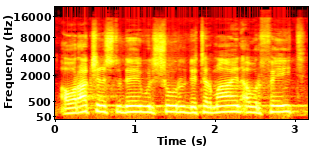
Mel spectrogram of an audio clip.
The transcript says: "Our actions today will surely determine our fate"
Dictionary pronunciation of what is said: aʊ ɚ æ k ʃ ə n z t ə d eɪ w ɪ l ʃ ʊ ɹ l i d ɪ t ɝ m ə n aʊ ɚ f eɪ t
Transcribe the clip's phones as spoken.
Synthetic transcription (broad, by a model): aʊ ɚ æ k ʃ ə n s t ə d eɪ w ɪ l ʃ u ɹ l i d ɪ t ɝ m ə n aʊ ɚ f eɪ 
